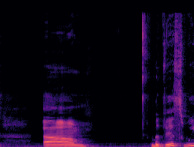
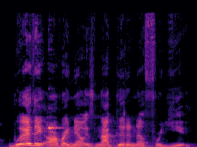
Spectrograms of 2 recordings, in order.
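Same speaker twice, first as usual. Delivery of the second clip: usual speaking voice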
